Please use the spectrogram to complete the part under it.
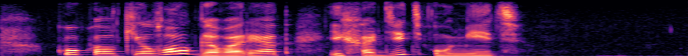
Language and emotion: Russian, positive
